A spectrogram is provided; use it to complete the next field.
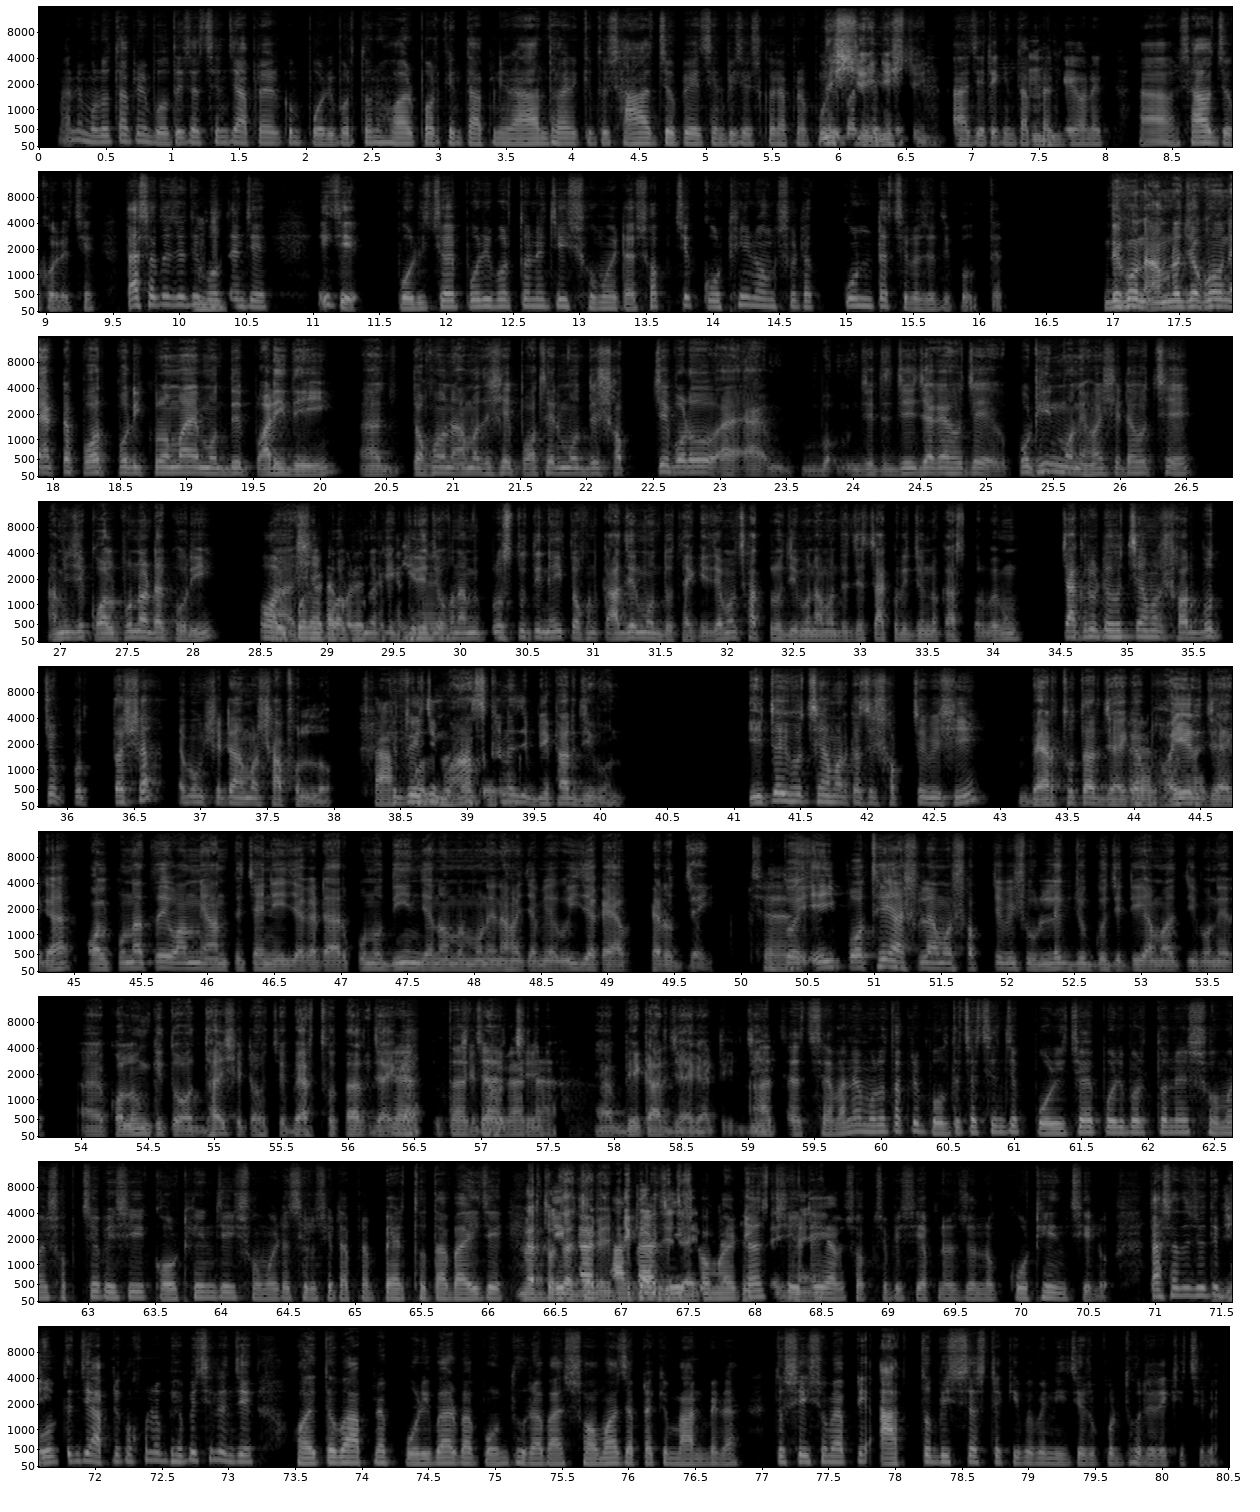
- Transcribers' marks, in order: horn; other background noise
- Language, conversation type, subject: Bengali, podcast, আপনি কীভাবে পরিবার ও বন্ধুদের সামনে নতুন পরিচয় তুলে ধরেছেন?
